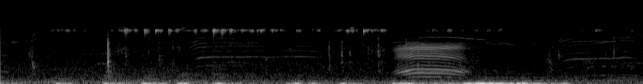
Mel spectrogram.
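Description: A sheep bleating about four seconds in, one long call that rises and then falls in pitch, with a second bleat starting right at the end. Thin chirps of small birds and a low rumble run underneath.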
